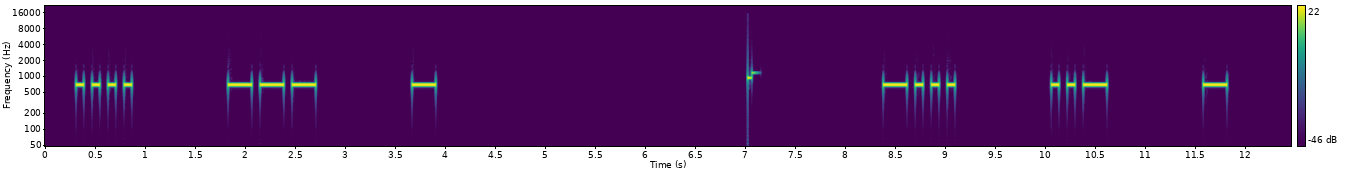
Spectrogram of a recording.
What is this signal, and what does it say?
Morse code, heard as a keyed tone, about 15 wpm, spaced as for 7 wpm, 700 Hz. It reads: HOT BUT
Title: 4x Character Spacing - Top 100 Words - 15wpm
